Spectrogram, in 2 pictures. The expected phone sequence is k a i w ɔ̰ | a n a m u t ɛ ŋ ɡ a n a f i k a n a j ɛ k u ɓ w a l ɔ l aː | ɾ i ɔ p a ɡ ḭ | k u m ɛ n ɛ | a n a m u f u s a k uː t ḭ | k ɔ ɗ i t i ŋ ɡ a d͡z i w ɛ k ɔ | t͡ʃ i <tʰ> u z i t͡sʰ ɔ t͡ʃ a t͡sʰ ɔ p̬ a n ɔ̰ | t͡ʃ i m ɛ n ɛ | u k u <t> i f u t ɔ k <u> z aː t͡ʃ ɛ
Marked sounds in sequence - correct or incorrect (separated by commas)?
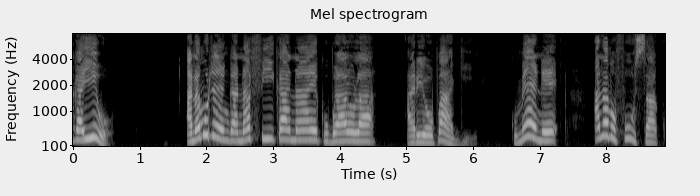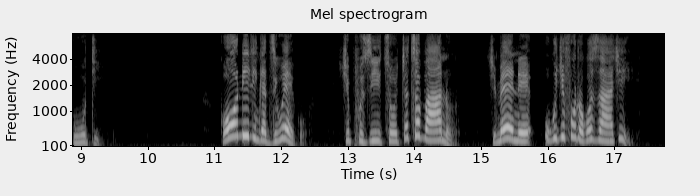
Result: incorrect, incorrect, incorrect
